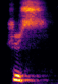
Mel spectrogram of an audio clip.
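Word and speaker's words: Tschüss: tekrar ederseniz iyi olur Çüs t s c h Bu dört harfi Ç gibi okuyacağız o şekilde telaffuz edeceğiz Almancada Ç harfi yok ama bu dört harfin beraberi yan yana olduğu zaman Ç gibi telaffuz ediliyor ikincisi bistan üçüncüsü de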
